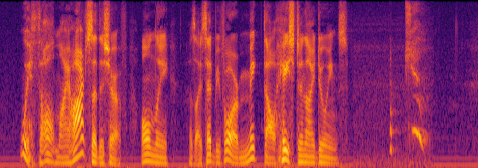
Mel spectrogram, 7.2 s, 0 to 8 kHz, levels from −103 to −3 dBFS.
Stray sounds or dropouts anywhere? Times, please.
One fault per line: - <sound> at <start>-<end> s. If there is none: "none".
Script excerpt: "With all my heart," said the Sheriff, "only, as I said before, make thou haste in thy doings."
- sneeze at 5.8-6.5 s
